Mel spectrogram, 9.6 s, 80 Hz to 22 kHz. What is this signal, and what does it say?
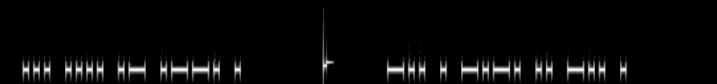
Morse code, heard as a keyed tone, about 17 wpm, 700 Hz. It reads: SHAPE DECIDE
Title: Sentences from Top 500 Words - New Word Drill - 17wpm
